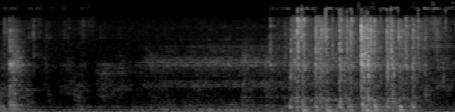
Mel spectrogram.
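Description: A sewing machine stitches along the bottom fold of a fabric tote bag, first a faint hum, then a louder rapid mechanical chatter of needle strokes in the last couple of seconds, close by.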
